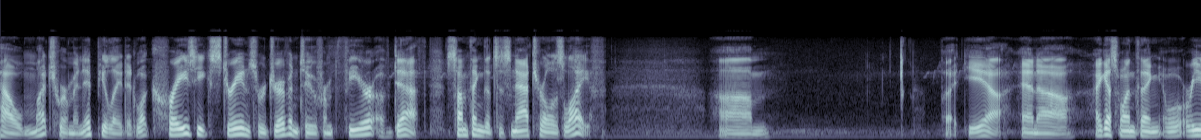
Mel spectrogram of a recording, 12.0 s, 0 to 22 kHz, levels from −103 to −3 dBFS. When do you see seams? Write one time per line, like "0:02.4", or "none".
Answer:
none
